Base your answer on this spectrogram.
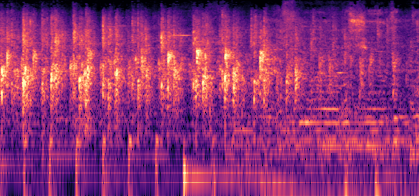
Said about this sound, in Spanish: De acuerdo, pues les despedimos con un fuerte aplauso y continuamos en Despierta UMH.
